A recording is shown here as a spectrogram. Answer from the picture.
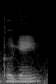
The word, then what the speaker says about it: Clegane: Clegane? – Gregor Clegane.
